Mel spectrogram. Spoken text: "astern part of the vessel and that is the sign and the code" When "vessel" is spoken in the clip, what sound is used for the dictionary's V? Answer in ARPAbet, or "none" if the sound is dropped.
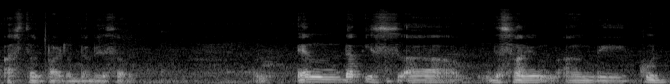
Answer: B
